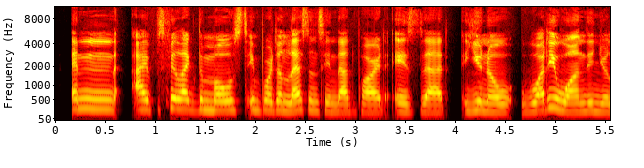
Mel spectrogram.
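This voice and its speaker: Dry and close with no echo, the voice has a dark, mellow tone and fairly even intonation. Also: woman. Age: 20s. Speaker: podcast co-host, university student. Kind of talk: casual chat. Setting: studio.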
